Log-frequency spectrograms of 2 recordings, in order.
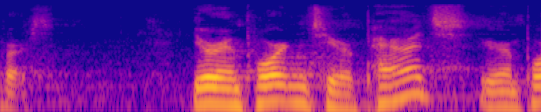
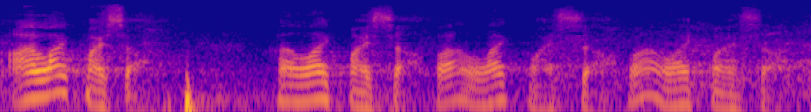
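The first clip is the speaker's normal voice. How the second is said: quiet, fading self-talk; gentle murmured affirmation; softly repeated affirmation; 6 dB quieter than usual. Shown as a demonstration. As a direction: say it softly to yourself, letting it drop. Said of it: "you can raise your self-esteem by just saying".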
